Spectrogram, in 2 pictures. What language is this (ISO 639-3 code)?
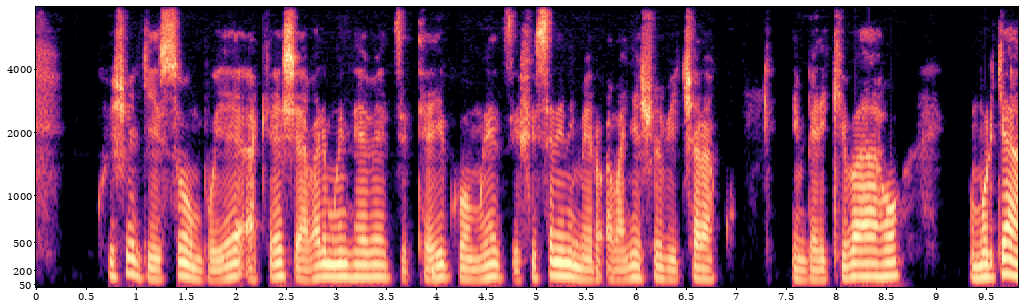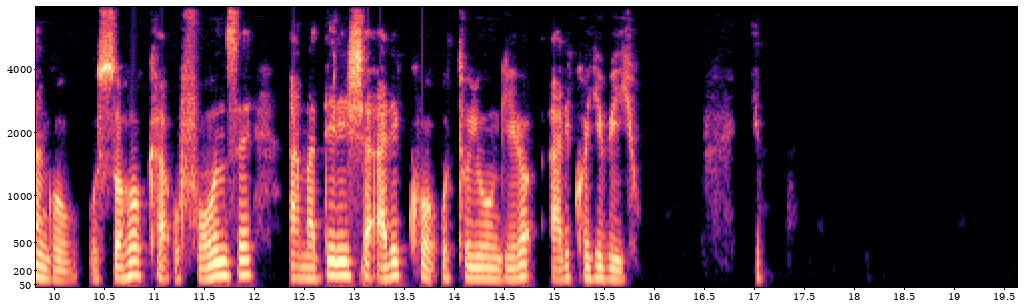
run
